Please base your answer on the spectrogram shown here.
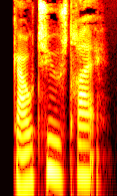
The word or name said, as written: gavtyvestreg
